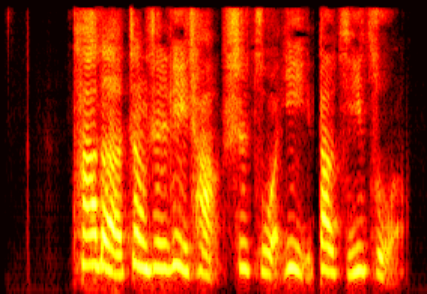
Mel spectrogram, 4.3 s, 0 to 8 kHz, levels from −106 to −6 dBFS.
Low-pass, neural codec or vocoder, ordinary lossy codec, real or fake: 7.2 kHz; codec, 16 kHz, 4 kbps, FreqCodec, smaller model; AAC, 32 kbps; fake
